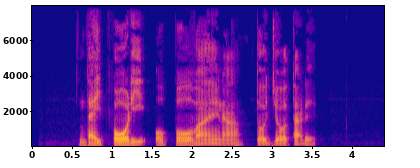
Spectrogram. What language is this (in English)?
Guarani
